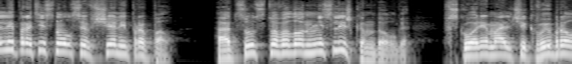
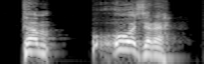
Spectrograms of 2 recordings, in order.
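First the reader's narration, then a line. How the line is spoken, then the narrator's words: Hoarse wheeze. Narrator (Russian): прохрипел он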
